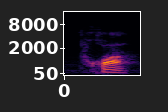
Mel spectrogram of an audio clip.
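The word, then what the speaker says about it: froid: اکثرا به تاسو اکثره ځایونه کې لیدلي په فرانسوي ژبه کې چې دغه اخیرنی چې کوم حرف دی لیټر دی دا نه تلفظ کېږي. صحیح دی؟ نو تاسو وایئ فخوا، فخوا.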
